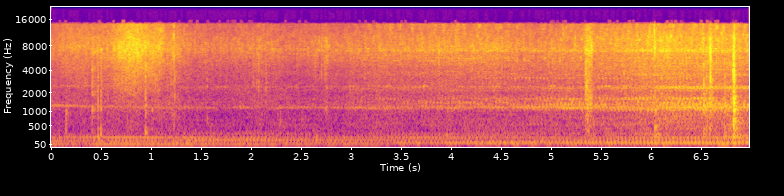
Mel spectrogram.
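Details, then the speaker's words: Old Volkswagen Jetta 1.8L with the check engine light on and code P0300 (misfire, all cylinders), shaking and near-stalling: an uneven, stumbling idle at about three beats a second. Injectors were first suspected; the misfire cause is unconfirmed. "as you can stick in here my car not only have the second gen light it also makes this noise"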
